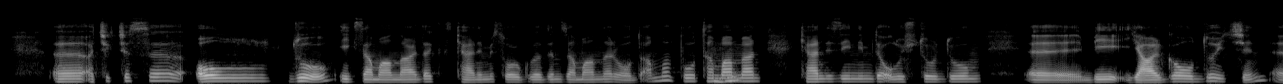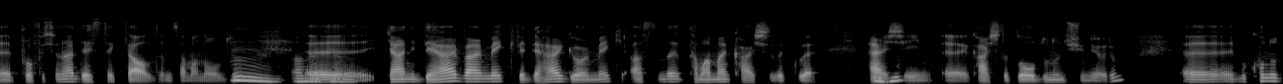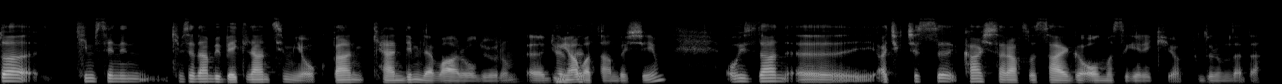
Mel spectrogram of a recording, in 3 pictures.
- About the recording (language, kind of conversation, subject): Turkish, podcast, Çokkültürlü arkadaşlıklar sana neler kattı?
- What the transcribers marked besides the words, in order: tapping; other background noise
